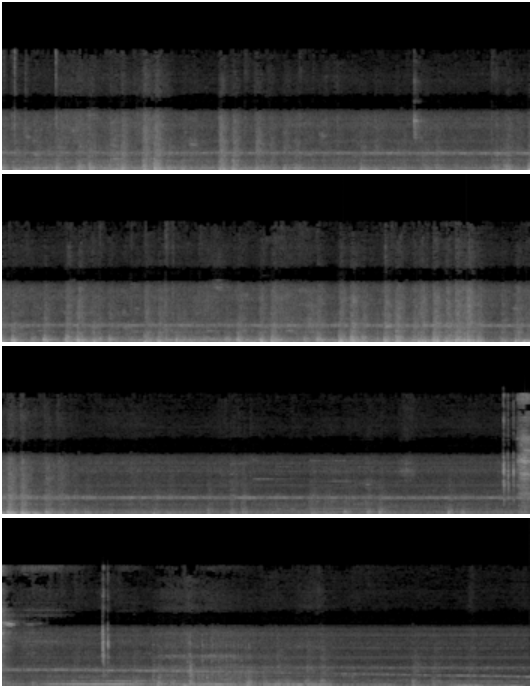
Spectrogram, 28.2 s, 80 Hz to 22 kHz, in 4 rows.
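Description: Seibu 2000 series electric train heard from inside: wheels rumbling and clattering on the rails under a steady high whine. In the last third the whine and a lower tone fall steadily in pitch as the running noise eases, the train slowing down.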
